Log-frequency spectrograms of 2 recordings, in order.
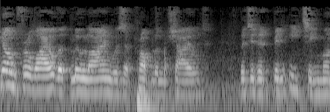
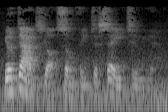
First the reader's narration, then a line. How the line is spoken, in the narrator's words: muttered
